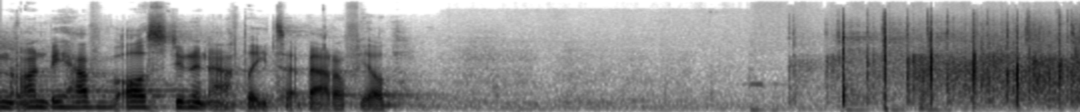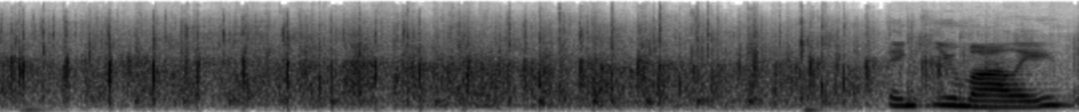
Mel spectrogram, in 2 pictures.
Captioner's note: applause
